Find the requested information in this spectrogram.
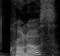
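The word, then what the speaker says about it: Kronos: and atheria 5 is Chronos yes thank you that's how it's pronounced in English I'm saying for these Trekkies out there it's pronounced differently in Klingon 4 is hala 3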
